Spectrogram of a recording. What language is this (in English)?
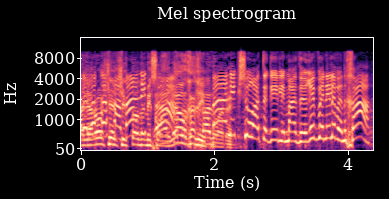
Hebrew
